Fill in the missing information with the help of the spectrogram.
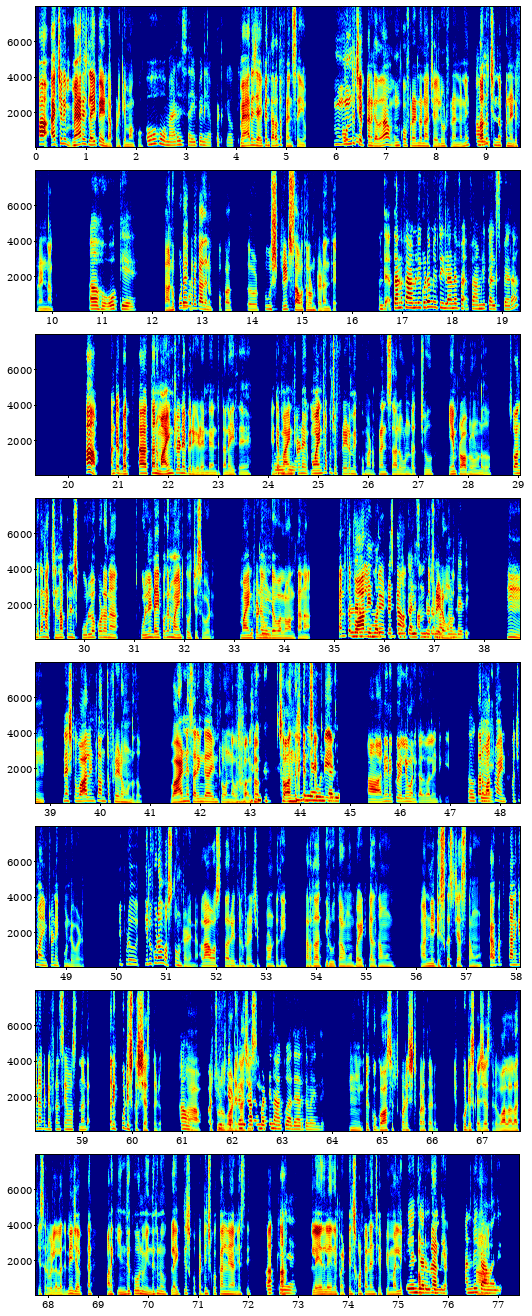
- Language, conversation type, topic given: Telugu, podcast, స్థానికులతో స్నేహం ఎలా మొదలైంది?
- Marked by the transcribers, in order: in English: "యాక్చువల్లీ"; in English: "మ్యారేజెస్"; in English: "మ్యారేజ్"; in English: "ఫ్రెండ్స్"; in English: "ఫ్రెండ్"; in English: "చైల్డ్‌హుడ్ ఫ్రెండ్"; in English: "ఫ్రెండ్"; in English: "టూ స్ట్రీట్స్"; in English: "ఫ్యామిలీ"; in English: "ఫ్యా ఫ్యామిలీ"; in English: "ఫ్రీడమ్"; in English: "ఫ్రెండ్స్"; in English: "ప్రాబ్లమ్"; in English: "సో"; in English: "హోమ్ వర్క్"; in English: "ఫ్రీడమ్"; in English: "నెక్స్ట్"; in English: "ఫ్రీడమ్"; laughing while speaking: "ఉండనివ్వరు వాళ్ళు. సో, అందుకని చెప్పి"; chuckle; in English: "సో"; in English: "ఫ్రెండ్‌షిప్‌లో"; in English: "డిస్కస్"; in English: "డిఫరెన్స్"; in English: "డిస్కస్"; in English: "గాసిప్స్"; in English: "డిస్కస్"; in English: "లైట్"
